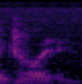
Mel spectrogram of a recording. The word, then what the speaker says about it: drie: You don't say drie. You say drie. You say drie and roll your R. Or you can do it in the back of the throat and go drie.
